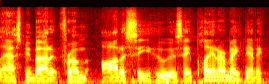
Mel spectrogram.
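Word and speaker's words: Audeze: Mobius and this is so you pronounce that Odyssey cuz I've always said Audis I've said Audis until someone it's odd as someone pulled me close and said it's Odyssey okay which you know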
